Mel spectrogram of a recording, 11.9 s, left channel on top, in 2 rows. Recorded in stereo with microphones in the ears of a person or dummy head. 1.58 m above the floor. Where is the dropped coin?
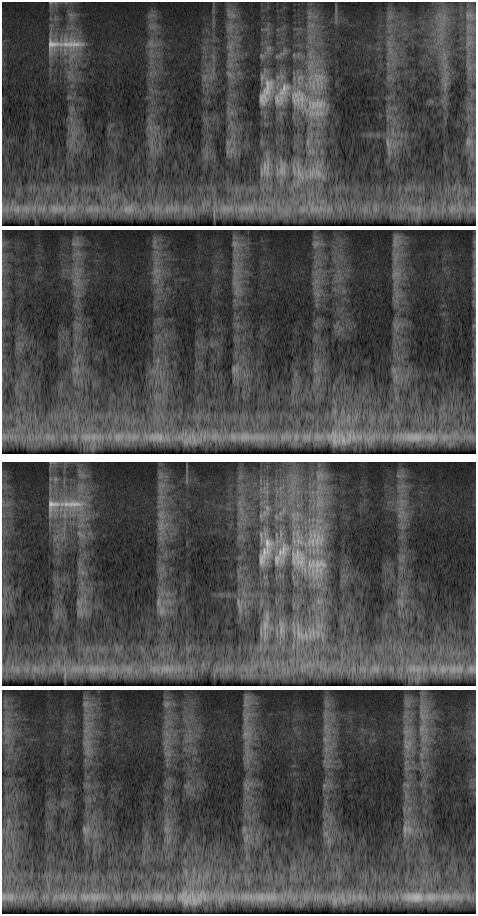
25° right (ahead or behind), 3 m.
